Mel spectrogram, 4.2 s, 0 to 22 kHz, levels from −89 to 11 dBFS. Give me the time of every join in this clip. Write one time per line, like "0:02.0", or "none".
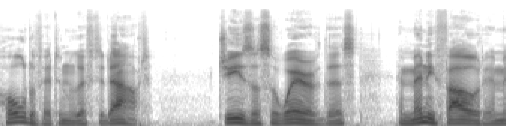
0:01.7
0:03.2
